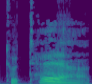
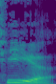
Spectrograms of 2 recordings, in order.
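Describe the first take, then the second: First: "tear" rhyming with "air", the ripping word; "tear" pronounced like "tare"; tear as TAIR. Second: "Tear" rhyming with "ear", the crying word; "Tear" pronounced like "tier"; tear as TEER. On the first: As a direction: say "tear" with an open "eh" vowel. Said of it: "đọc là to tear". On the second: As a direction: say "Tear" with an "ee-uh" vowel glide. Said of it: "phát âm nhiều cách". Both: Shown as a demonstration.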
